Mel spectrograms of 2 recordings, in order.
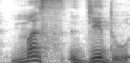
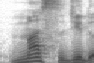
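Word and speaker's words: مسجد: এবারে আমরা চলে যাচ্ছি মাসজিদু একটা শব্দ দেখুন তো মাসজিদু আমরা মসজিদ বলি এটা উচ্চারণগত ভুল মসজিদ হবে না হবে মাসজিদ ম আকার স জ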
